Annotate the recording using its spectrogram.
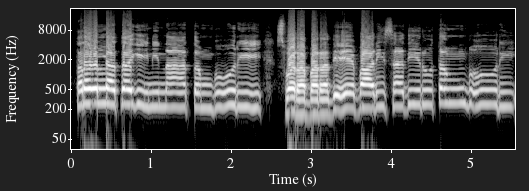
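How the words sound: The pause falls before the word swara. Do not play the tambura without bringing out the tune. The speaker calls it right. "Actually ಏನಾಗಬೇಕು? ... ತಂಬೂರಿಗೆ ಅಲ್ಲಿ ನಿಲ್ pass ಕೊಡ್ಬೇಕು"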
